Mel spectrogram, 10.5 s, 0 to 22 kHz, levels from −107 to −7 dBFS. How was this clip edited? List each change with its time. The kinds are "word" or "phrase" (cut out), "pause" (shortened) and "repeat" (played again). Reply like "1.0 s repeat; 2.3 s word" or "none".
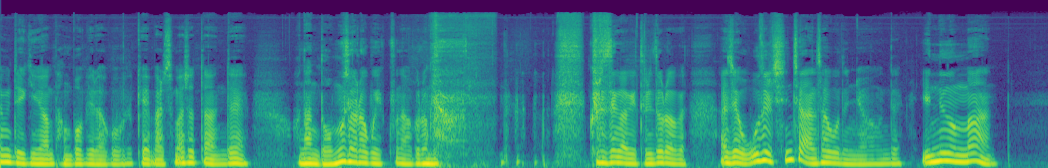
9.1 s pause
